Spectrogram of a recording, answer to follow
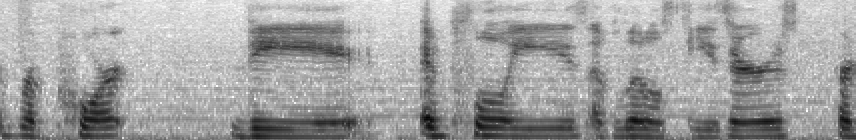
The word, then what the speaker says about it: Caesar: But yes, to to Chzure, hail glorious Caesar. I I heard that his name is actually supposed to be pronounced Kaiser though, but or it depends on which which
